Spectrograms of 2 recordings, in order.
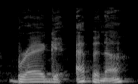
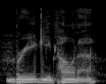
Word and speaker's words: Breg Epona: so let's listen to the breg epona not the brigi pona as i thought it was going to be pronounced i will never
